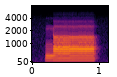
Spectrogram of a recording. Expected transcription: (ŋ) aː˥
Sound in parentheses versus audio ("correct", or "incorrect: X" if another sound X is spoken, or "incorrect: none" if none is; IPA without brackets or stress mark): correct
